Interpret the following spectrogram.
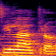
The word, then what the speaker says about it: cilantro: And I'm like, guys, I'm not Spanish, so I feel weird saying it the Spanish way, but I know it's pronounced cilantro, okay?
